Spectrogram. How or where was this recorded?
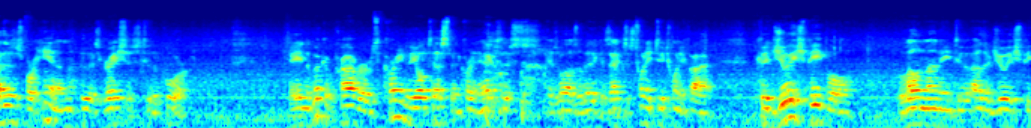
large echoing room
